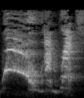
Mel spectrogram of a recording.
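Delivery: very high shouted whoop; gleeful cheer. Acted. Kid celebrating fifty cents, shrieking cheer. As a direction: celebrate the windfall.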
